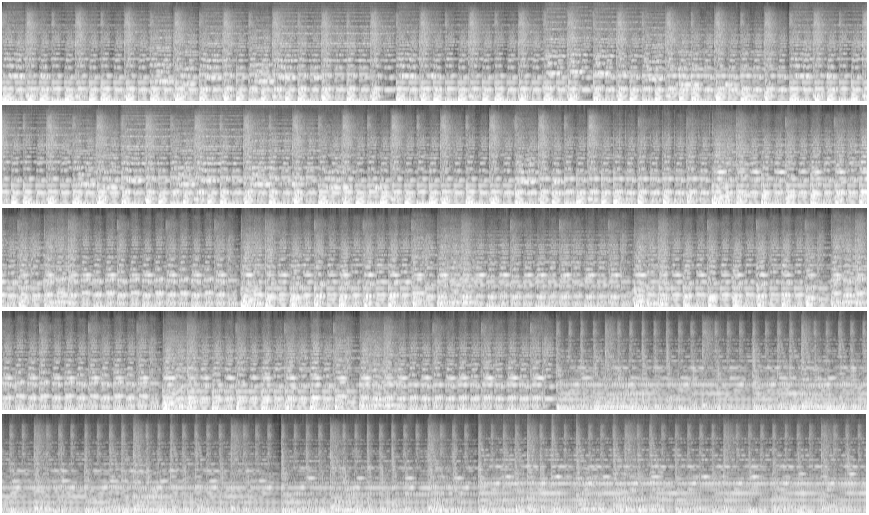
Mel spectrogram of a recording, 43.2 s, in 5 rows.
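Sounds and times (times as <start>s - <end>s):
background music: 0.0s - 43.2s.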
